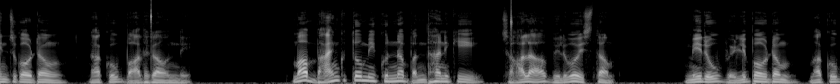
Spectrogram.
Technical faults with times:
1.51 electrical switching spike
5.11 electrical switching spike

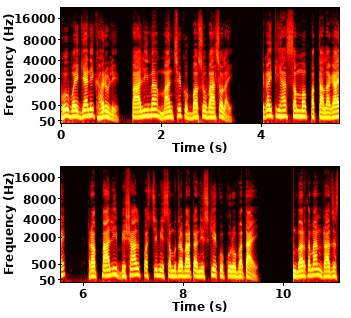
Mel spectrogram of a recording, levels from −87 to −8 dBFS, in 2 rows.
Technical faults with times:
3.89-4.05 clipped start after a pause
10.05-10.21 clipped start after a pause

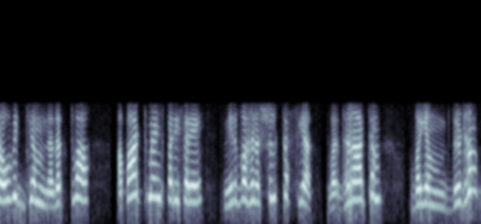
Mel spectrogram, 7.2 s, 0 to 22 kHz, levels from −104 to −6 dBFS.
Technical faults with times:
0.00-7.23 iLBC codec
0.42-0.45 lost iLBC frames
2.67-2.71 lost iLBC frames
5.25-5.29 lost iLBC frames

